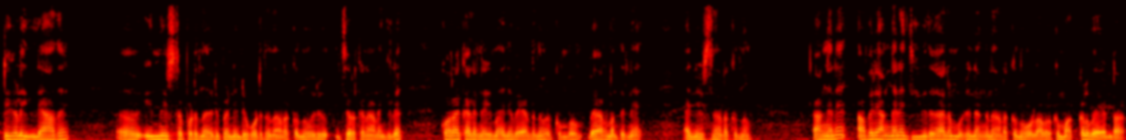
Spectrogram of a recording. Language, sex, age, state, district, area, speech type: Malayalam, female, 60+, Kerala, Idukki, rural, spontaneous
